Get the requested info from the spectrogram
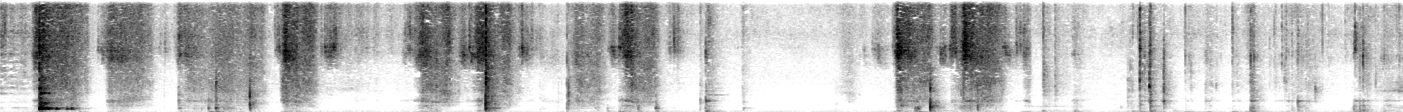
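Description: Dry panko breading poured from a canister into a stainless steel mixing bowl, then a seasoning shaker shaken over it: irregular rustling, pattering and light metallic knocks, with a short pause a little over halfway through.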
